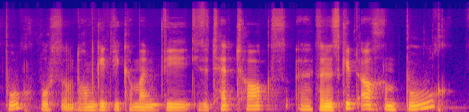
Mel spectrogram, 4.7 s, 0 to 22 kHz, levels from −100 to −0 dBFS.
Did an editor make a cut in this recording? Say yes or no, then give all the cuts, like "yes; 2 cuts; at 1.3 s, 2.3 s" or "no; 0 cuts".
yes; 1 cut; at 3.1 s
